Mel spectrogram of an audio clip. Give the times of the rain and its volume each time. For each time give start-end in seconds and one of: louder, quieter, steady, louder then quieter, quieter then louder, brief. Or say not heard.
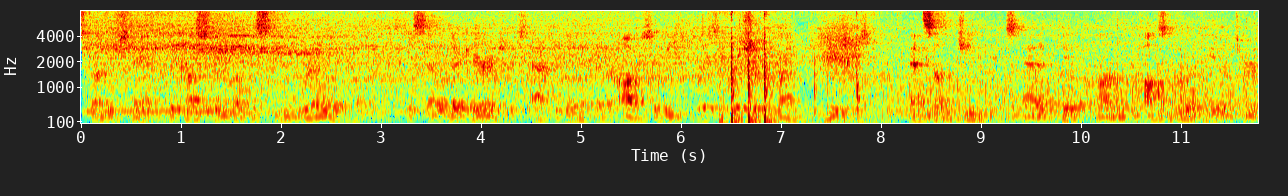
0.0-11.7 louder.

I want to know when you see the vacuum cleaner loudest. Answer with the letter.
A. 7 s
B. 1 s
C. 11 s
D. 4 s
B.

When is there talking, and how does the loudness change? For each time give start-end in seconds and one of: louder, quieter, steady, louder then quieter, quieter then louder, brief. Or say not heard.
0.0-11.7 steady.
